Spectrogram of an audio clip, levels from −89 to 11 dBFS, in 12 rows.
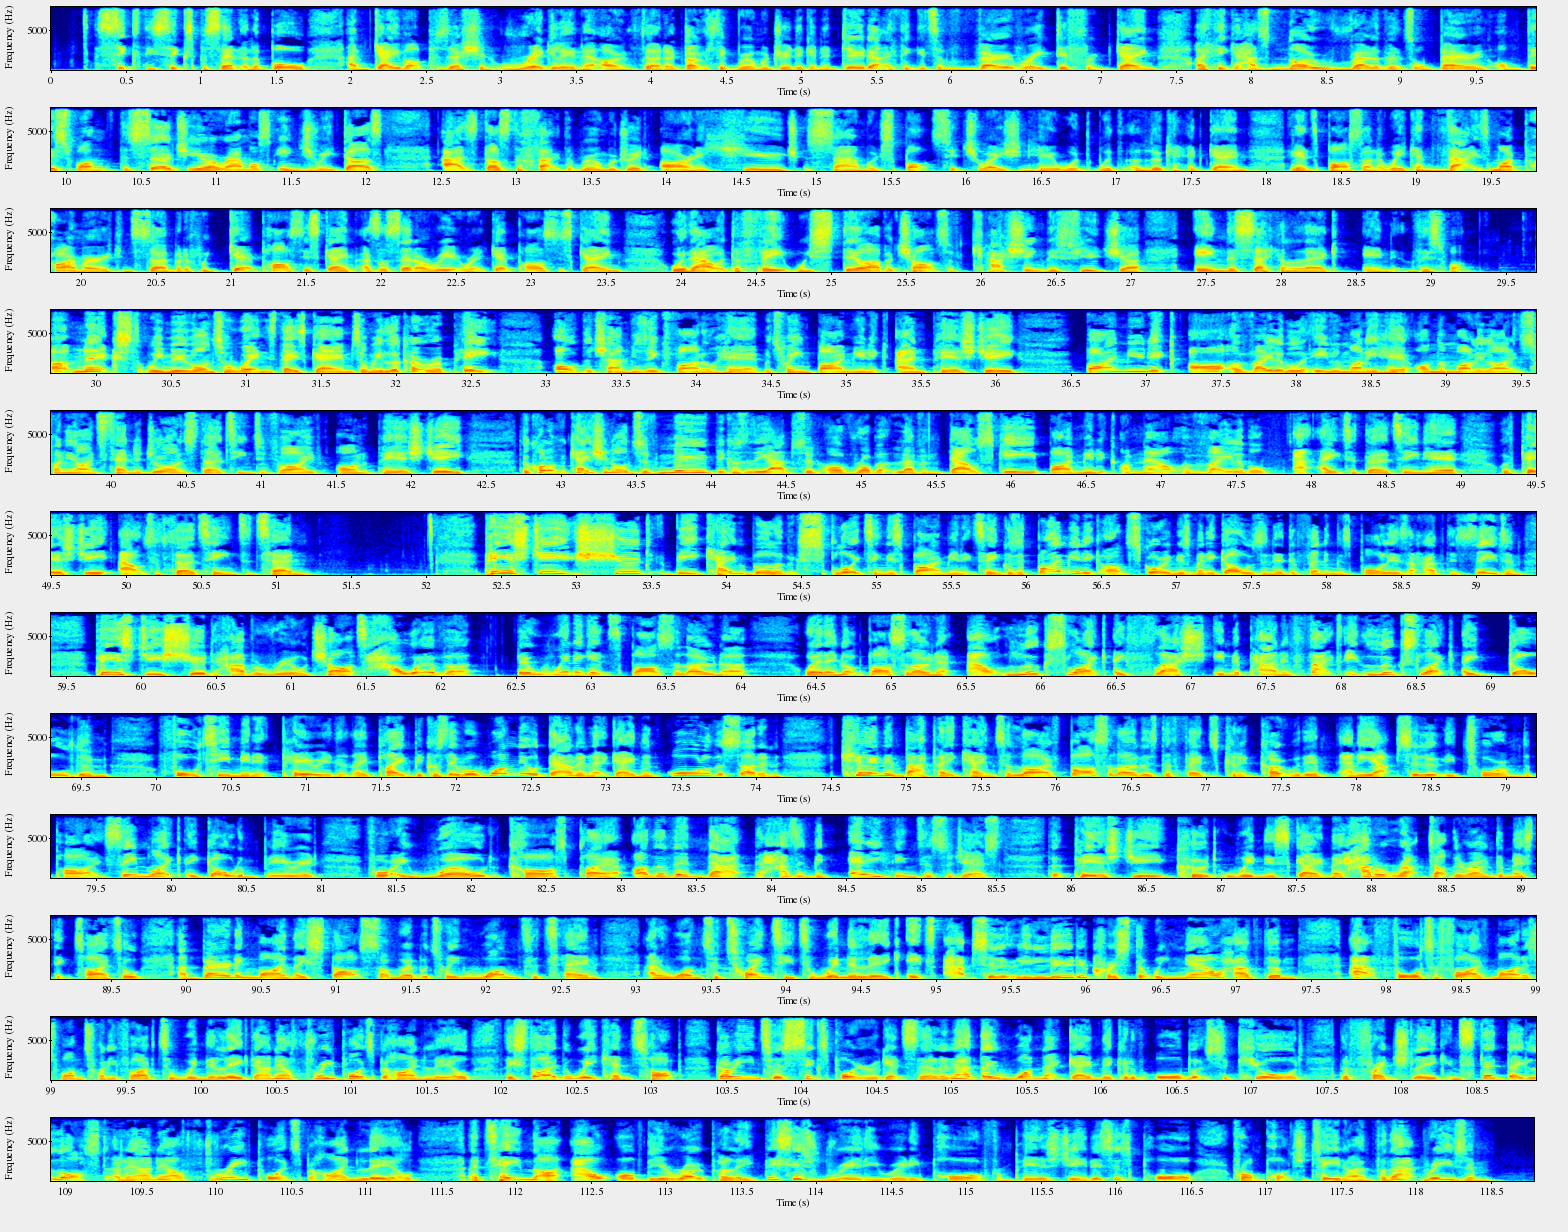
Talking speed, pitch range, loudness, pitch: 215 wpm, 145-190 Hz, -15 LUFS, 165 Hz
